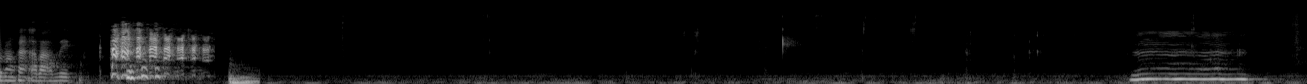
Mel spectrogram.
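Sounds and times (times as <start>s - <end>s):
wet chewing and lip smacks: 3.2s - 11.1s
person humming mmm: 11.3s - 12.7s.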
